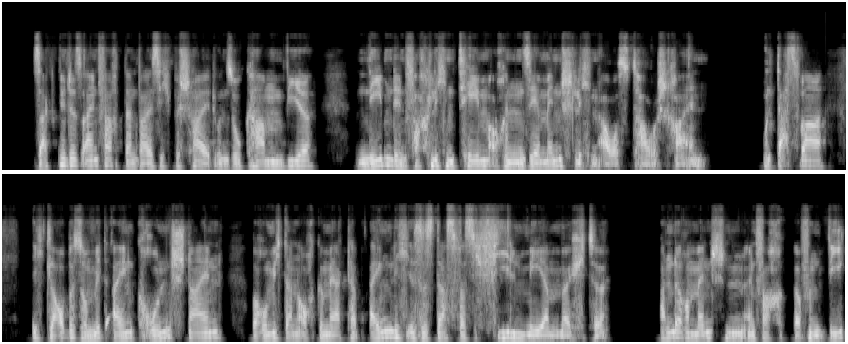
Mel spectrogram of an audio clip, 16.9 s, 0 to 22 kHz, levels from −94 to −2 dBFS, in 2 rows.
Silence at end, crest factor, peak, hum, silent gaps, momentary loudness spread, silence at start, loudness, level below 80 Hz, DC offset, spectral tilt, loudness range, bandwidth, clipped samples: 0 s; 16 dB; -4 dBFS; none; 7.09-7.54 s, 14.56-14.96 s; 6 LU; 0.3 s; -20 LUFS; -58 dBFS; under 0.1%; -3.5 dB/octave; 3 LU; 10.5 kHz; under 0.1%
